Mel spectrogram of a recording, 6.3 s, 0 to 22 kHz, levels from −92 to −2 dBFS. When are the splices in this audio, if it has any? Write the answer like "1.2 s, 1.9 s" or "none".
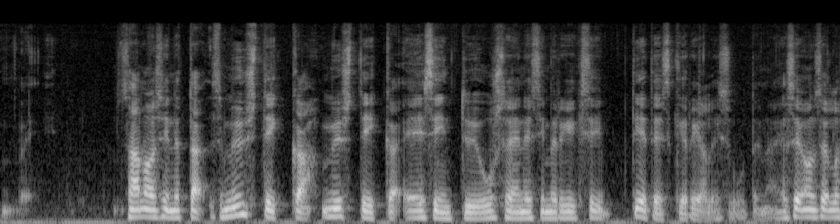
none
